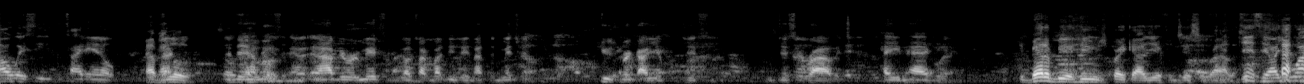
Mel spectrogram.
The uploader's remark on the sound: Live from SWAC Media Day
